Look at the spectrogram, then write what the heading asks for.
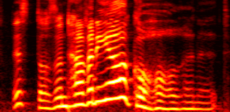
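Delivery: bad, failed Scottish accent with vampire-like tinge. Retelling what a scottish man said about a drink: bad scottish accent. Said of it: "I didn't get my Scottish".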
